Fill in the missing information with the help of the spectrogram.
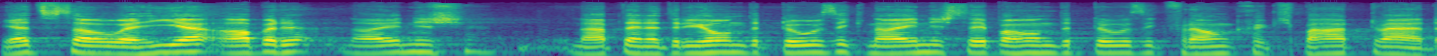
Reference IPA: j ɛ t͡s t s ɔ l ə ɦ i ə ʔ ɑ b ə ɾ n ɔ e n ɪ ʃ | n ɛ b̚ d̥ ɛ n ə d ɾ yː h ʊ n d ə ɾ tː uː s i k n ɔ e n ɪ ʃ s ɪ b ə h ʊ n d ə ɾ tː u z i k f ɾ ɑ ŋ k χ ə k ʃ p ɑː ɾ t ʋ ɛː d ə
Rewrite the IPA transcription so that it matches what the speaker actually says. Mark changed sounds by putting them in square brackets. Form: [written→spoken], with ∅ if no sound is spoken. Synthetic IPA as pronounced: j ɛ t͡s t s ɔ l ə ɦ i ə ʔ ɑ b ə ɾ n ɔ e n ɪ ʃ | n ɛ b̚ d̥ ɛ n ə d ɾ yː h ʊ n d ə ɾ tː uː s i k n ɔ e n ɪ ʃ s ɪ b ə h ʊ n d ə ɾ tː [u→uː] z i k f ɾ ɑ ŋ k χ ə k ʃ p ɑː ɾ t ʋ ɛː d ə

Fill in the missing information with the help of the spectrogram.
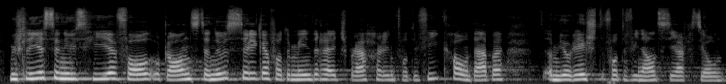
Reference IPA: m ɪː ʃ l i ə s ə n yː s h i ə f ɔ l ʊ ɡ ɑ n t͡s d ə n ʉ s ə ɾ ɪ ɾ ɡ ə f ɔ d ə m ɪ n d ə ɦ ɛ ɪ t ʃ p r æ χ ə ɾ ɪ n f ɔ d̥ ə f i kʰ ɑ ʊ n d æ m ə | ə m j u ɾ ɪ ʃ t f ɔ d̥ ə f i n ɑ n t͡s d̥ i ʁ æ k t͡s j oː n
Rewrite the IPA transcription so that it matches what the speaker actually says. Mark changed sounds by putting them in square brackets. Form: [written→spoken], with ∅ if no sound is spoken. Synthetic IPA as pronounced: m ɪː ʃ l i ə s ə n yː s h i ə f ɔ l ʊ ɡ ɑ n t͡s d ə n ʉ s ə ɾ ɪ [ɾ→∅] ɡ ə f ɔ d ə m ɪ n d ə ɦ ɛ ɪ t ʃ p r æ χ ə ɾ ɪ n f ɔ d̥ ə f i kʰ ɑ ʊ n d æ [m→b] ə | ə m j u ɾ ɪ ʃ t f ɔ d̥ ə f i n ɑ n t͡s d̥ i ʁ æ k t͡s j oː n

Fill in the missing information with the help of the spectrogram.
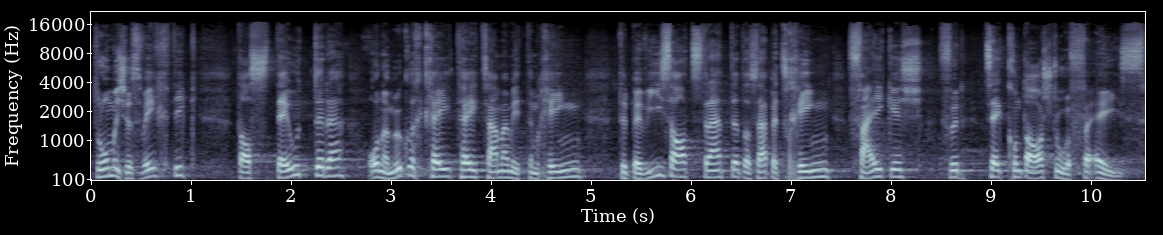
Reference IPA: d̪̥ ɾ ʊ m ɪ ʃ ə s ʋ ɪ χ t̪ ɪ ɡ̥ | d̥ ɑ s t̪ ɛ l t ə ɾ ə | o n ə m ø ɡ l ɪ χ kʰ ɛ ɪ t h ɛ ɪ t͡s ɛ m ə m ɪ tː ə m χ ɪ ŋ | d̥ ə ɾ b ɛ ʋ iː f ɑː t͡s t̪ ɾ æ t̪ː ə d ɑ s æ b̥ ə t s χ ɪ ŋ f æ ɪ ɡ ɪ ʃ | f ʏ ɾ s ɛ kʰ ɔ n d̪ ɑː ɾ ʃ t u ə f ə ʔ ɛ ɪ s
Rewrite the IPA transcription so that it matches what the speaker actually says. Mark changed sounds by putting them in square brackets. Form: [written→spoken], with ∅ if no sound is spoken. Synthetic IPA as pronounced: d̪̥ ɾ ʊ m ɪ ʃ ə s ʋ ɪ χ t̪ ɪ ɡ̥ | d̥ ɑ s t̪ ɛ l t ə ɾ ə | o n ə m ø ɡ l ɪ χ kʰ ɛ ɪ t h ɛ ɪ t͡s [ɛ→æ] m ə m ɪ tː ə m χ ɪ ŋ | d̥ ə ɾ b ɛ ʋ iː [f→s] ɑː t͡s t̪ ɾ æ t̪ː ə d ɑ s æ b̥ ə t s χ ɪ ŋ f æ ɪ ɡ ɪ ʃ | f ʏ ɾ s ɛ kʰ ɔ n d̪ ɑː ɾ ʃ t u ə f ə ʔ ɛ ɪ s

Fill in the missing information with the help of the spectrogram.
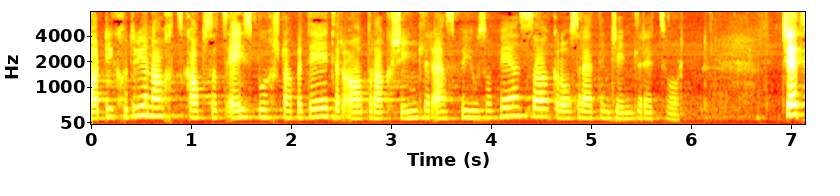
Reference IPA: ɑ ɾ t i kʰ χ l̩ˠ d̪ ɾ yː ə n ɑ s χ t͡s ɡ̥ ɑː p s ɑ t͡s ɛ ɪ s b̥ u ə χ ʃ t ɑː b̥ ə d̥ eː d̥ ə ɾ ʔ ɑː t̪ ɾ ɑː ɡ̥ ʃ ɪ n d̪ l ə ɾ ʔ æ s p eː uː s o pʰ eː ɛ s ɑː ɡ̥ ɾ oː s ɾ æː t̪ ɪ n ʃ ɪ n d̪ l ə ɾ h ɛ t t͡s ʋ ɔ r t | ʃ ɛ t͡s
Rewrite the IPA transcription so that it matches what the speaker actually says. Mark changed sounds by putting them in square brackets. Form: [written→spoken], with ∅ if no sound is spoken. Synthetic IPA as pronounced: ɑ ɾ t i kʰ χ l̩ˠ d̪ ɾ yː ə n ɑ [s→∅] χ t͡s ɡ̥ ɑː p s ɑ t͡s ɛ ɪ s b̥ u ə χ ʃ t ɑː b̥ ə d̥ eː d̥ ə ɾ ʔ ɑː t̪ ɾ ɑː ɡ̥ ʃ ɪ n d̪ l ə ɾ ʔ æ s p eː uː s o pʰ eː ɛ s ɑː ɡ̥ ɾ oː s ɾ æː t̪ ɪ n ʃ ɪ n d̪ l ə ɾ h ɛ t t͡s ʋ ɔ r t | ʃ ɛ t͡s

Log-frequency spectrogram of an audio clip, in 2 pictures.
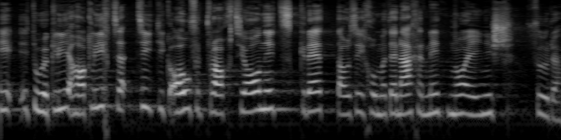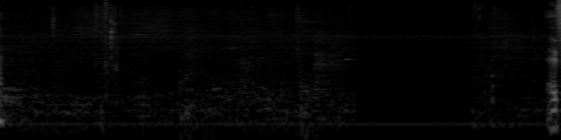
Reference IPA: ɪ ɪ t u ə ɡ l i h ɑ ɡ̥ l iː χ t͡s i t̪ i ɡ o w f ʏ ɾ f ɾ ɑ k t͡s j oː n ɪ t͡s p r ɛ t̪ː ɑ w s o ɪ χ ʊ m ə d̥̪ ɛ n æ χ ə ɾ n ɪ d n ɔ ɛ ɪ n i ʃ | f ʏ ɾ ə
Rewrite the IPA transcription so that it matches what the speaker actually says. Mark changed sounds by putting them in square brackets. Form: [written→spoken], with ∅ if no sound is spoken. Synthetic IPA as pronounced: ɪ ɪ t u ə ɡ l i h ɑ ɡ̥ l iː χ t͡s i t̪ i ɡ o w f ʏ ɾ f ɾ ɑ k t͡s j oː n ɪ t͡s [p→k] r ɛ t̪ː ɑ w s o ɪ χ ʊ m ə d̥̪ ɛ n æ χ ə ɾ n ɪ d n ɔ ɛ ɪ n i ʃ | f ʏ ɾ ə

